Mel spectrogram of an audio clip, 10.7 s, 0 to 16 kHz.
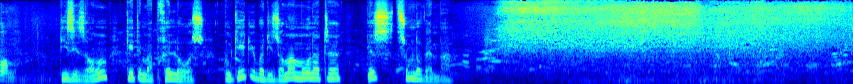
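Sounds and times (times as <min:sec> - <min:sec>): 
speech: 0:00.1 - 0:05.8
historic steam train hissing on the Channel coast: 0:05.9 - 0:10.6.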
